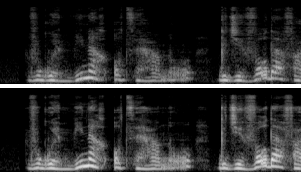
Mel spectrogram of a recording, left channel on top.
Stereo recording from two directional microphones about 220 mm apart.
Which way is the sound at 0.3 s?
35° right (ahead or behind).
